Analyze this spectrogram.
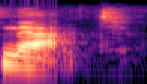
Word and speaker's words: gnat: Fungus gnat, like GNANT, G gnat.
